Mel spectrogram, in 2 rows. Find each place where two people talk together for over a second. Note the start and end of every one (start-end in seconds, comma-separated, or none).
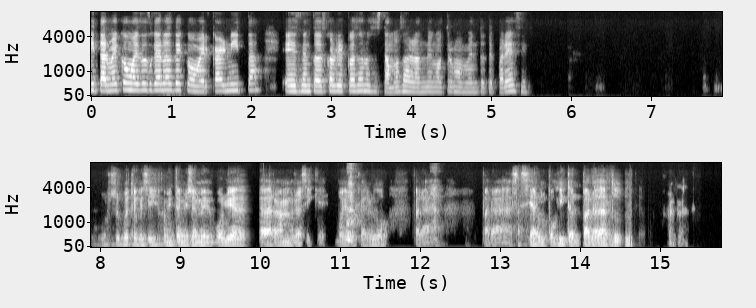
none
